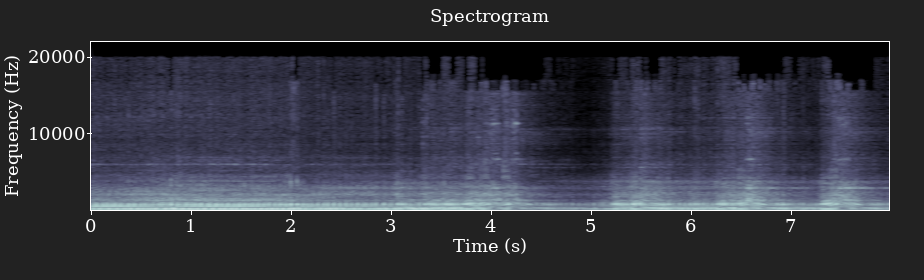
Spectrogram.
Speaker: Now that clinking that you hear is my clutch shoe. I believe my spring has stretched a little bit.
